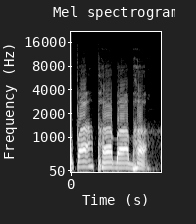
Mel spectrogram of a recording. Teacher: ये सभी ओष्ठ से उच्चारण होता है, क्योंकि आपस में दोनों ओष्ठ टकराते हैं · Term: ओष्ठ व्यंजन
